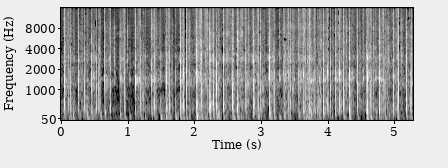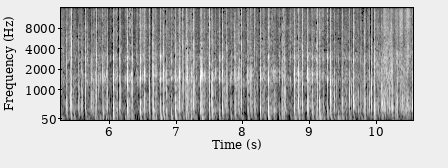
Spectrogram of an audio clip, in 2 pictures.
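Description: Fast ASMR hand sounds close to the microphone: a dense, unbroken stream of quick taps, flicks and crackling rustles, many each second, made by rapid hand movements and a sheet of paper being flicked near the mic.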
